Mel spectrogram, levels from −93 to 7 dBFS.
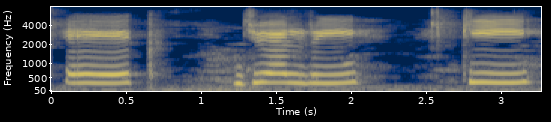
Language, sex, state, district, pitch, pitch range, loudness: Hindi, female, Madhya Pradesh, Bhopal, 315 Hz, 305-330 Hz, -12 LUFS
